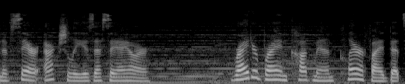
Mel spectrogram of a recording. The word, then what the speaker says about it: Ser: the cast and crew, Ser is pronounced Sair. Actors usually say it very fast or slur it so it sounds very similar to the standard Sir, but this is not the case.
